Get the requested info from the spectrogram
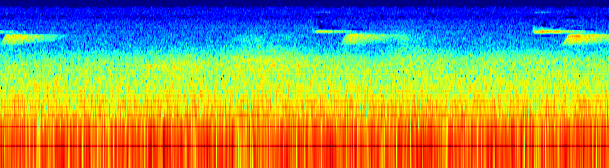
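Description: A small bird's high two-note chirp, a brief higher note dropping to a slightly lower one, repeated three times about every two and a half to three seconds, over a steady low rumble.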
